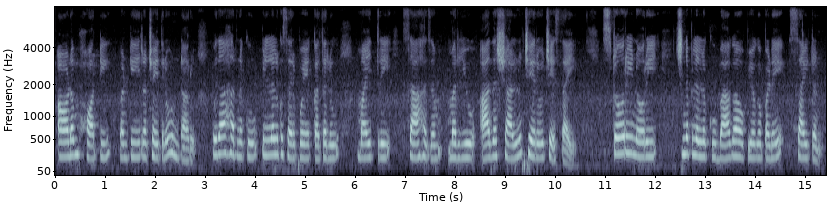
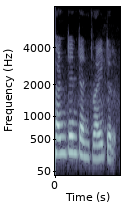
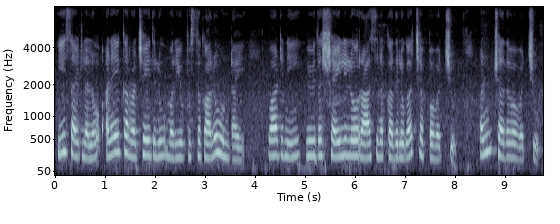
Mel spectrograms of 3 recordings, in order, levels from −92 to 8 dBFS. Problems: background sounds at intervals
